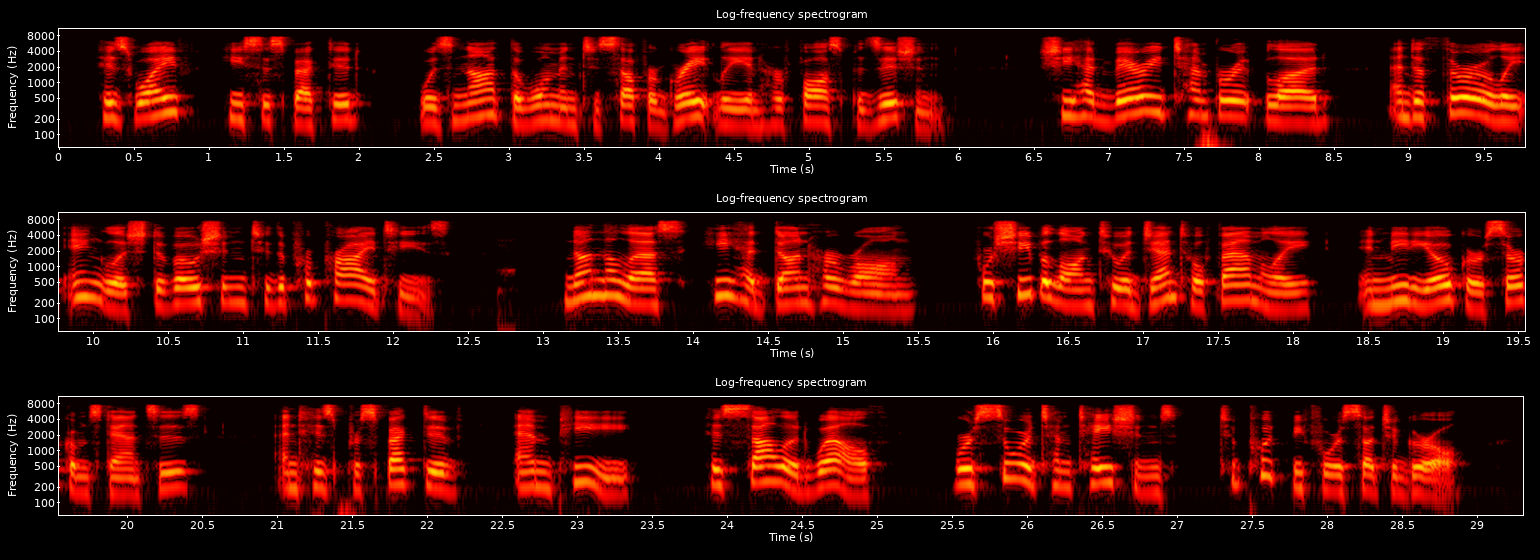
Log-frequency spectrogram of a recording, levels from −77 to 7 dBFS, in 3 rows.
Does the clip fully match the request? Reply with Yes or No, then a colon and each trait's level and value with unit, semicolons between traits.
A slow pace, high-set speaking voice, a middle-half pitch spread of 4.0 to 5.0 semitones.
Yes: slow, 125 wpm; high, 200 Hz; average, 4.5 semitones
